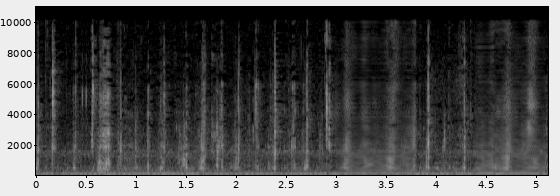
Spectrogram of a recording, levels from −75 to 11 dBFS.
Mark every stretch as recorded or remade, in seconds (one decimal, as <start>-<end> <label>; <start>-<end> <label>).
0.0-3.0 recorded; 3.0-3.8 remade; 3.8-4.4 recorded; 4.4-5.1 remade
